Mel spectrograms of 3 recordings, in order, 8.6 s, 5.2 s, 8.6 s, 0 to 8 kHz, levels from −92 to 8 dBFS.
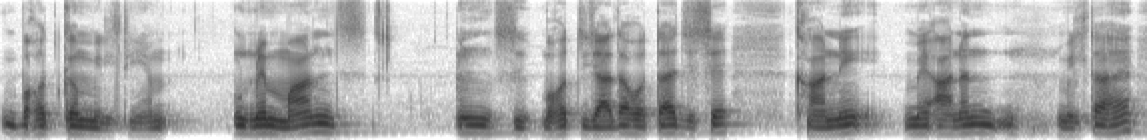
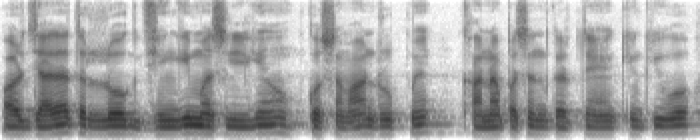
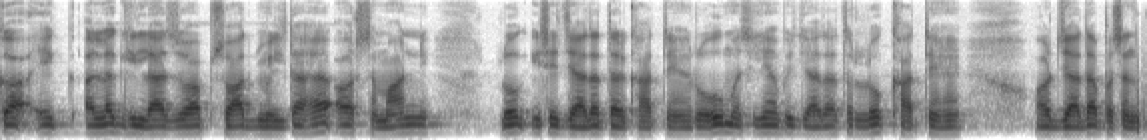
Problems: background sounds at intervals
